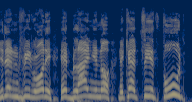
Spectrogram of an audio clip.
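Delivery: deliberately terrible put-on Scottish accent. Joking around mid-conversation on the show, the speaker puts on a bad Scottish accent. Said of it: "the worst Scottish accent I've ever heard".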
